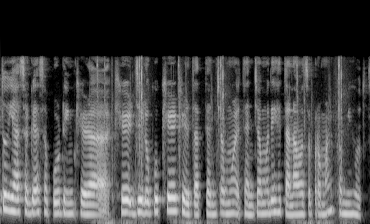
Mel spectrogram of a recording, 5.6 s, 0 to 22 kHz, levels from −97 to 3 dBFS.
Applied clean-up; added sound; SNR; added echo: neural mask model RNNoise.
